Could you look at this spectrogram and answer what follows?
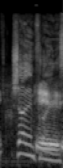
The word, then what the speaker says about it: Schadenfreude: Schadenfreude, sí.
